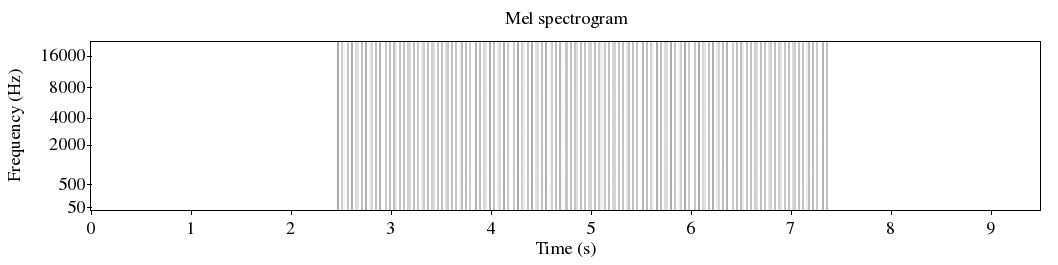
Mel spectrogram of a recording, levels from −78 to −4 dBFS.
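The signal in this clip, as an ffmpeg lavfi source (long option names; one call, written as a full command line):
ffmpeg -f lavfi -i "aevalsrc='0.398*eq(mod(n,1526),0)*(0.5+0.5*eq(mod(n,6104),0))':duration=4.91:sample_rate=44100" out.wav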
